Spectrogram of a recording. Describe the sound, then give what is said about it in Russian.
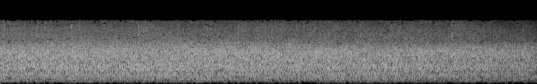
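Dense, steady applause from an audience at a formal event on Tatar language, continuous and loud throughout with no voices over it. “Аплодисмент Митимир Шәрипович.”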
